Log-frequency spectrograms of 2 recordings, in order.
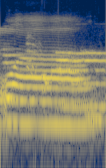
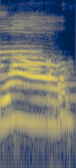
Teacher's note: দুই ঠোঁট গোল করিয়া ওয়া, তিন আলিফ টেনে আমরা পড়ব। দুই ঠোঁট গোল করিয়া তিন আলিফটা নিয়ে আমরা উচ্চারণ করব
